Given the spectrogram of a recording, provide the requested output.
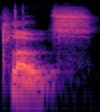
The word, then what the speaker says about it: clothes: It's just clothes, clothes. Try to think about it like close, like to close something. Maybe close the window, to shut the window. And then kind of add a very soft Z sound.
